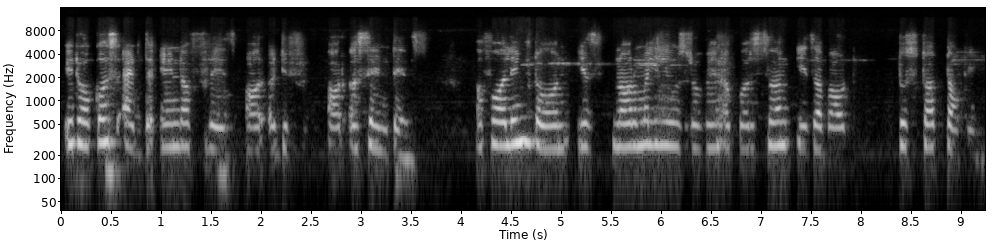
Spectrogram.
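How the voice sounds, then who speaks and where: A woman's voice: high-pitched, flat delivery, normal speed, a little mellow, dry recording, muffled recording. A female student reading a textbook passage aloud carefully in class.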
